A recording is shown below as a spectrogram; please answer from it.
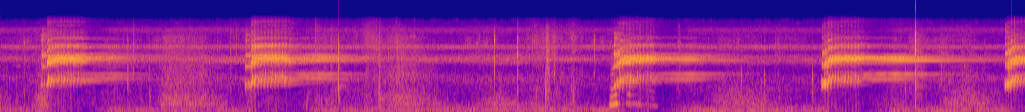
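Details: Frog calling from inside a rain barrel: five loud, ringing tonal calls with stacked harmonics, each starting abruptly, repeated about every two and a half seconds, with faint background hiss between calls.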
